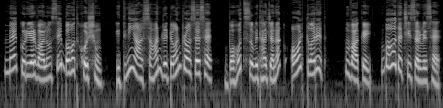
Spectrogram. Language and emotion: Hindi, happy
